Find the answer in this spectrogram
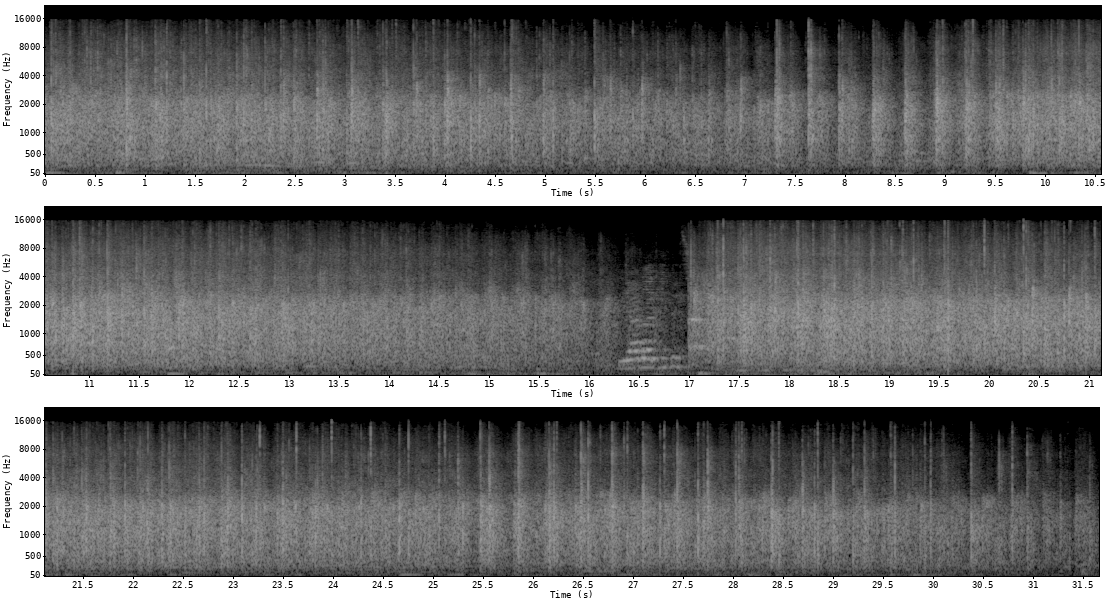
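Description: A seated audience applauding in a hall: a dense, sustained round of clapping. It breaks off briefly a little past halfway, then resumes just as full.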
